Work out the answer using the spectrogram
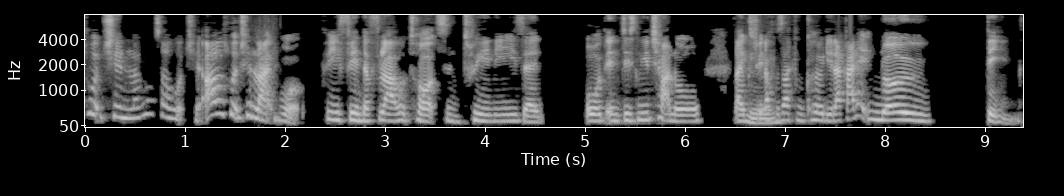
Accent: London, United Kingdom; I'm from London, innit?

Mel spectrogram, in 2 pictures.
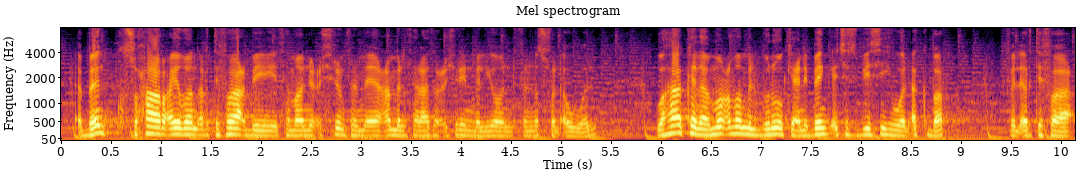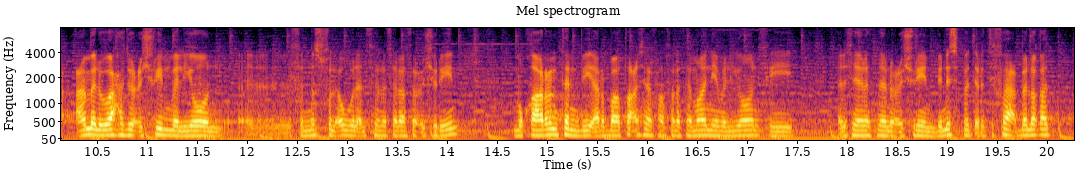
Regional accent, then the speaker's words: Oman; نحن عندنا في الخليج نتكلم هنا ايضا في السلطنه

